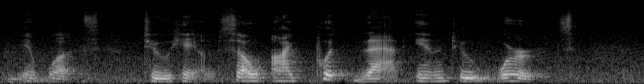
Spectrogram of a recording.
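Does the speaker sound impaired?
Yes: spasmodic dysphonia; 4 months unable to talk before diagnosis, injections keep voice usable on air.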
